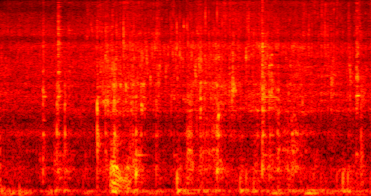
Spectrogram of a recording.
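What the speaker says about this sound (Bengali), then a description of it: "আলুটা আমি আগে লাল লাল করে ভেজে নিচ্ছি একটু" Potatoes fry in a pan for khichuri, a steady close sizzle with scraping stirring strokes running through it and no talking.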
